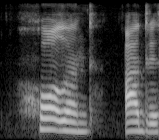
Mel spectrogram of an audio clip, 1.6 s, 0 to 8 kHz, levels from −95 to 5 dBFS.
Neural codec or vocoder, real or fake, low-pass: vocoder, 22.05 kHz, 80 mel bands, HiFi-GAN; fake; 7.2 kHz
